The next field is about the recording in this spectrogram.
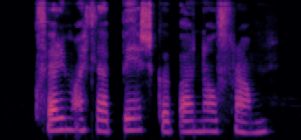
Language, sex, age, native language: Icelandic, female, 18-19, Icelandic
